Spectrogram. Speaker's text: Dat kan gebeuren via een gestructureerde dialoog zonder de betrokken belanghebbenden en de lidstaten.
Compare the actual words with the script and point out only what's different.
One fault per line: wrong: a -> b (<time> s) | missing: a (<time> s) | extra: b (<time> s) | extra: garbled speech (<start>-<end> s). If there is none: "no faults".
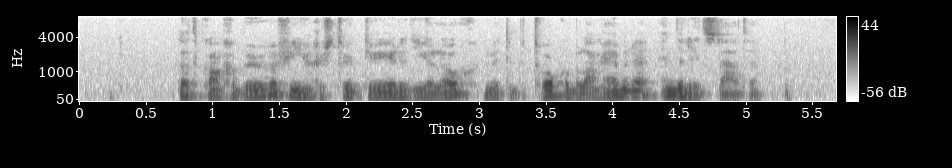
wrong: zonder -> met (3.0 s)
